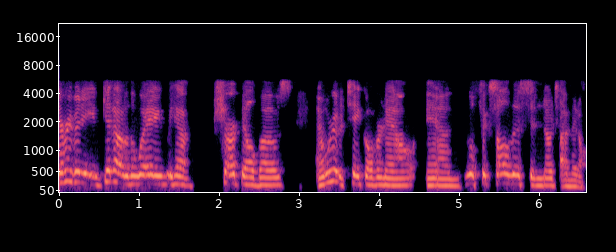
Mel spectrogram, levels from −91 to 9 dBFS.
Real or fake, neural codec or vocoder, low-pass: fake; vocoder, 44.1 kHz, 80 mel bands, Vocos; 5.4 kHz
